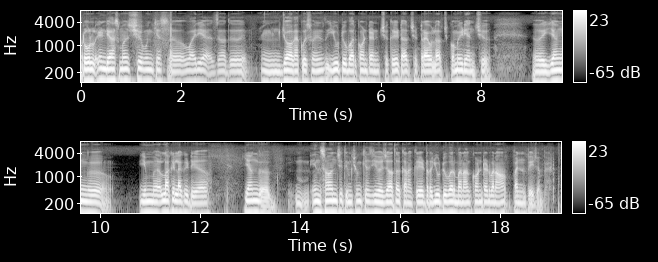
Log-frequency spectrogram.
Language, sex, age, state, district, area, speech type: Kashmiri, male, 18-30, Jammu and Kashmir, Budgam, rural, spontaneous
